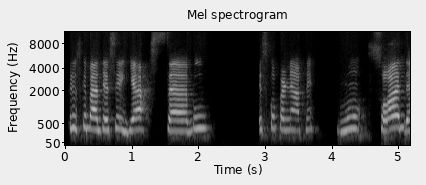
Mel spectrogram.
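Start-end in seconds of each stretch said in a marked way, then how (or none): 4.1-5.1 سواد drawn out with a thick, heavy s; heavy saad. Shown as a demonstration. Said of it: "یہ موٹا والا تھا".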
